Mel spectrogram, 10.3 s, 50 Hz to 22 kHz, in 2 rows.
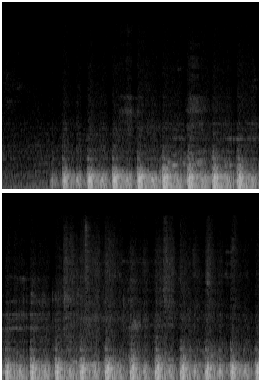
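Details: Physiological splitting of the second heart sound: regular heart sounds at about 120 beats per minute with a split S2.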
